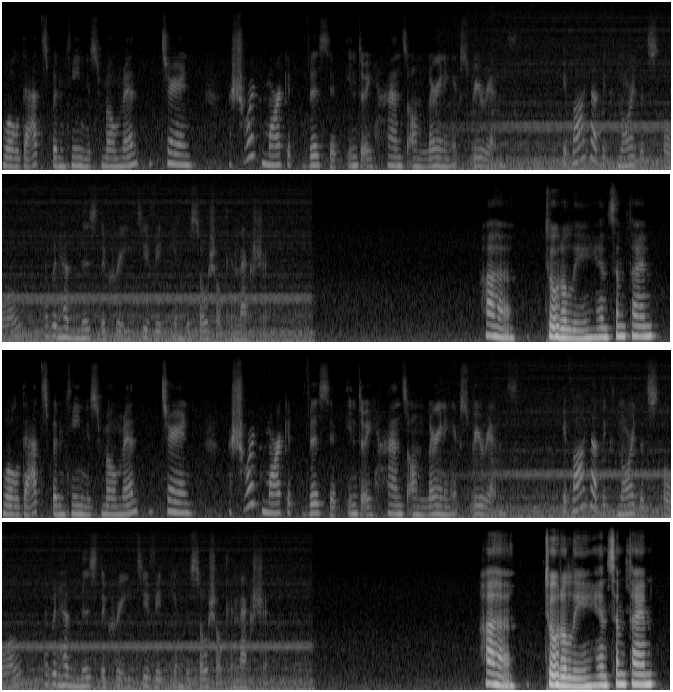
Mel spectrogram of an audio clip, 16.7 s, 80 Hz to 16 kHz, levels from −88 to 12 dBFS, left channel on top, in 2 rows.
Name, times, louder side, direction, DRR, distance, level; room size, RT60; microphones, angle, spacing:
voice 1, 0.0-1.7 2.0-6.3 7.0-8.6 8.9-11.7, right 1 dB, 10° right, 0.5 m, -43 dB
sound 1, 5.4-12.2, left 1 dB, 10° left, 2.0 m, -46 dB
voice 2, 14.4-14.8 15.2-16.5, right 6 dB, 75° right, 0.3 m, -22 dB
7.2 x 4.7 x 3.0 m
head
